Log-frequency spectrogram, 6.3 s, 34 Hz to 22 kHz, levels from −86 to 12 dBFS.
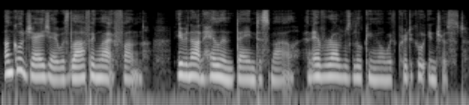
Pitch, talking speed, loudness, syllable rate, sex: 190 Hz, 200 wpm, -18 LUFS, 6.1 syllables/s, female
